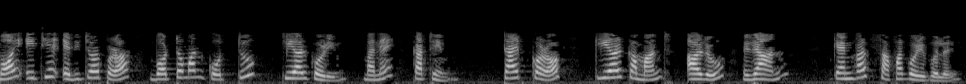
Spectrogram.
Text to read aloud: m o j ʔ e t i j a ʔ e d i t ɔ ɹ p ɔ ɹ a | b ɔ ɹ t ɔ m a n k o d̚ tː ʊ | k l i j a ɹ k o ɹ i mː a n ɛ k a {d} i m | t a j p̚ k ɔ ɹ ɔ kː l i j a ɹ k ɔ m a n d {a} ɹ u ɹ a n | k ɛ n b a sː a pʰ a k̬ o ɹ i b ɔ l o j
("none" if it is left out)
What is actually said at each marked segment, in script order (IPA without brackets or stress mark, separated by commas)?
t, a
